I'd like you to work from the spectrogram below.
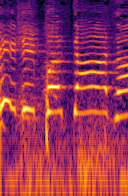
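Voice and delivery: very slow, drawn-out shout; fighting game announcer. Acted. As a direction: stretch out the doom call. Caster's final shout.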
